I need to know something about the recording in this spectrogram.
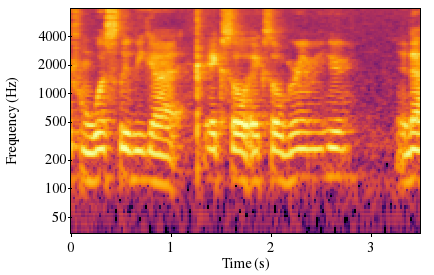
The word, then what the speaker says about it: XOXO Grim: We got XOXO Grim in here.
